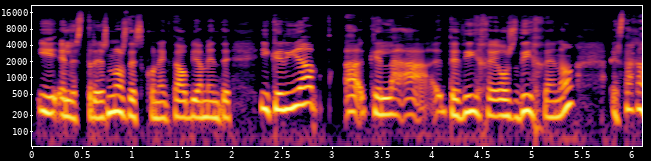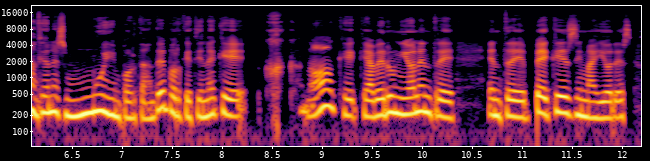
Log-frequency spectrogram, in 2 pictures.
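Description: Lady podcast host, mid-pitch voice, asks lots of follow-ups, dry close sound. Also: measured pace, warm tone, no echo. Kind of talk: podcast interview.

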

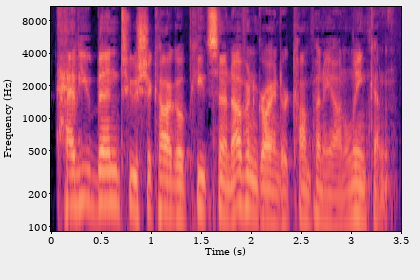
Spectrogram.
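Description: A man hosting a casual panel chat, talking in an animated, joking way. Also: medium pitch, quick pace. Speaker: podcast host.

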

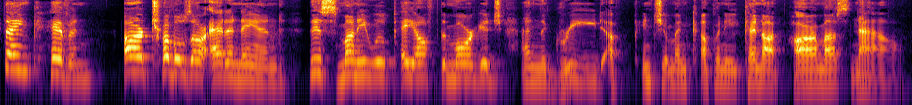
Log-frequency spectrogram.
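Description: An aged farm mother with a medium-pitched voice, played by a woman. She is pious, sentimental and forgiving, speaking in earnest comic radio melodrama style. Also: a little slow, hardly any pauses, fairly bright tone, natural voice. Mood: relieved.

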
